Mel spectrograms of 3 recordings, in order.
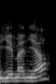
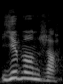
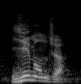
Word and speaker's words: Yemanja: Comment vous prononcez? Yemania, ça se prononce à la... Perdu, presque. Yemanja. Yemanja. En français. Yemania, ce serait... Brésilien. Non, ou serbo-croate. Voilà.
